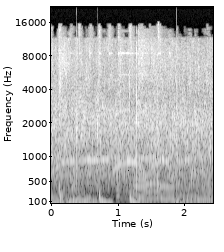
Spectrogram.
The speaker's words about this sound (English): Fans at the stadium were heard cheering and applauding that decision. It was beautiful.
